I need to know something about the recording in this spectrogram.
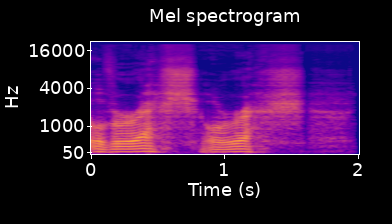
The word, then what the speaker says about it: resh: the hebrew letter of resh or rash you kind of you gotta almost roll your r in a very guttural way if i if i know correctly which i don't but there you go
